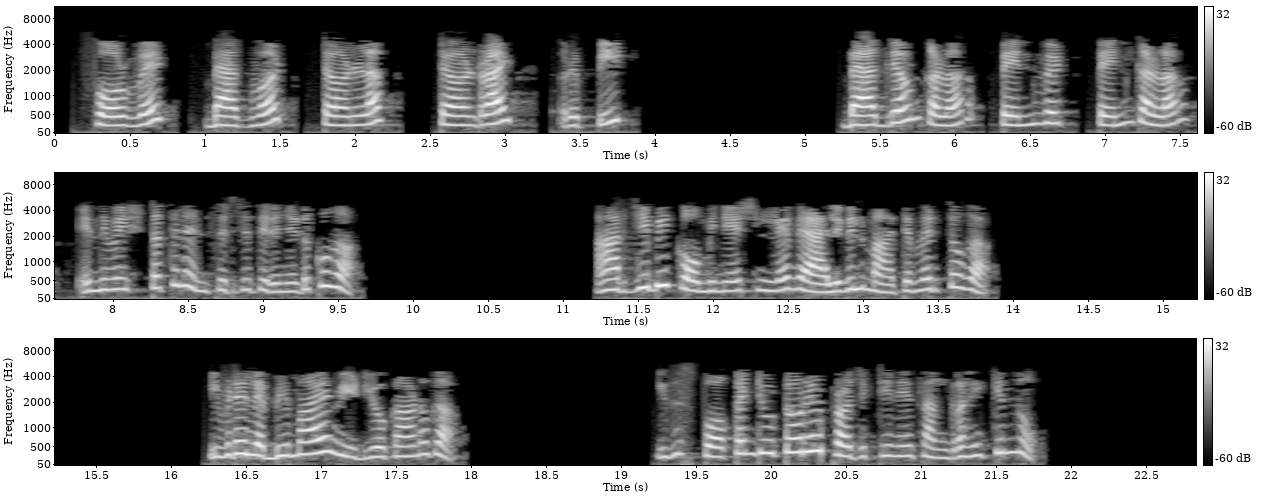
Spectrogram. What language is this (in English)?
Malayalam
